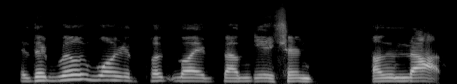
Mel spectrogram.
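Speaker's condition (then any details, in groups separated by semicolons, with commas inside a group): Cerebral palsy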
